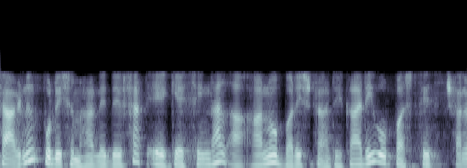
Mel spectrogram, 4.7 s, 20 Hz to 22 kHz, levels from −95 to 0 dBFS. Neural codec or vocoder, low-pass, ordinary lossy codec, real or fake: codec, 16 kHz, 1 kbps, X-Codec, WavLM features, trained on Multilingual LibriSpeech; 3.6 kHz; none; fake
